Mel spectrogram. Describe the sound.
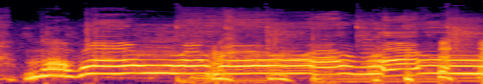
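A voice imitates a dog's howl, holding one long, loud, steady wavering note for a couple of seconds, with no talking alongside it.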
